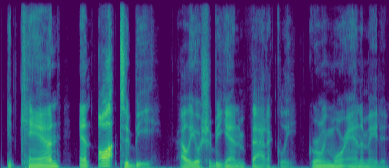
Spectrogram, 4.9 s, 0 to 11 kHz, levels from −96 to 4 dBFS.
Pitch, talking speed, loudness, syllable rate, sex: 95 Hz, 150 wpm, -23 LUFS, 5.7 syllables/s, male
